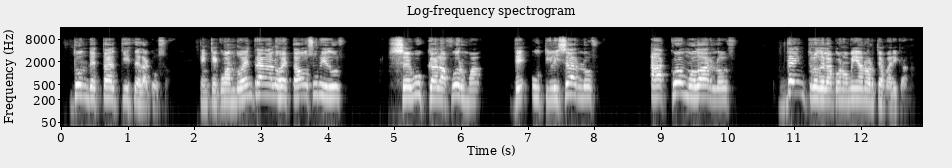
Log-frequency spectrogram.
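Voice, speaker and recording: A Cuban man with a high-pitched voice speaks as a political commentator. He delivers his opinion monologue slowly and deliberately, stressing his points with emphasis. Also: fairly bright tone. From Cuba.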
